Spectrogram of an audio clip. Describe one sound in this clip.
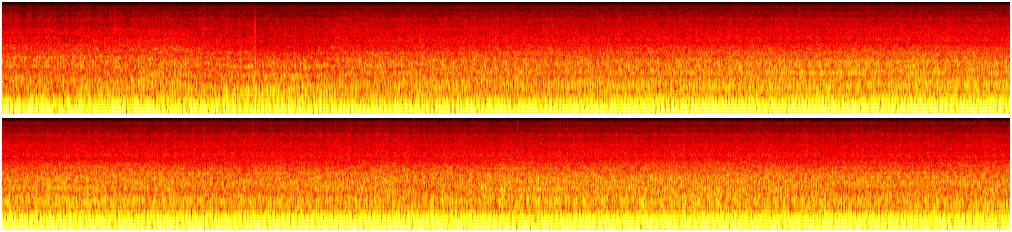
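A heavy engine rumbles steadily throughout.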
